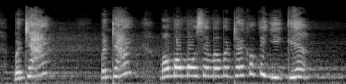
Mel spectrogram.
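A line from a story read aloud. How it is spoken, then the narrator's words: Calling out. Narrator (Vietnamese): Trương Lộc ở phía sau cũng kêu lên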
